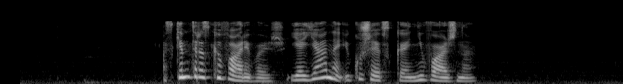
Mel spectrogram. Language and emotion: Russian, angry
